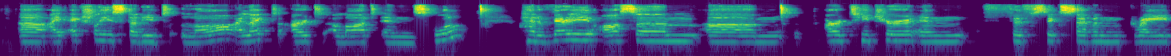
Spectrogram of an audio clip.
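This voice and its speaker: A woman's medium-pitched voice with a strong German accent, a bright, sharp tone, very even loudness, monotone, flat intonation and a very slow pace. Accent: thick German. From Germany. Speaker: mixed media artist. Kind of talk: interview.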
